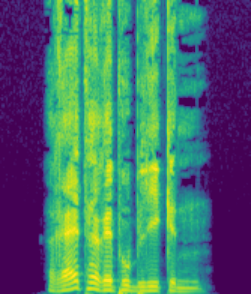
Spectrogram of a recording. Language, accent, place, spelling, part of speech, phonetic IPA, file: German, Germany, Berlin, Räterepubliken, noun, [ˈʁɛːtəʁepuˌbliːkn̩], De-Räterepubliken.ogg
- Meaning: plural of Räterepublik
